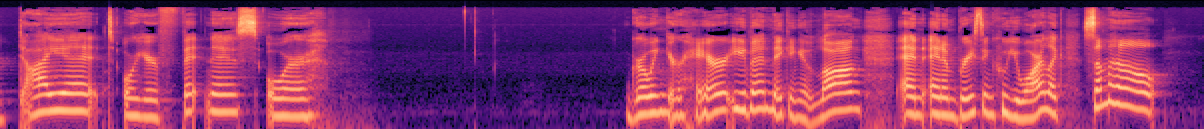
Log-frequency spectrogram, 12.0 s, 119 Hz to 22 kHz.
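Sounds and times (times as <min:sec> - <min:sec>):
woman speaking: 0:00.0 - 0:03.4, 0:06.3 - 0:11.7.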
